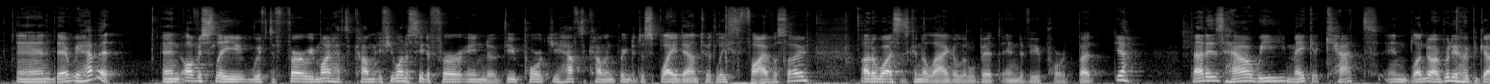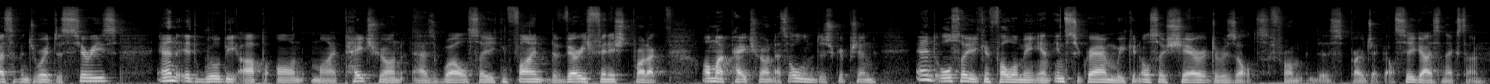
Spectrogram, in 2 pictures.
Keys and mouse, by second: 0.0 alt+a, 0.4 space, 1.4-1.7 middle drag, 1.4 space, 1.7 click, 1.9-2.3 middle drag, 2.9 click, 3.0-6.2 middle drag, 6.2-29.8 drag, 8.0 alt+a, 8.3 space.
